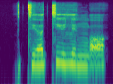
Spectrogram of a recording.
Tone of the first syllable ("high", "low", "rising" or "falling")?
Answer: rising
